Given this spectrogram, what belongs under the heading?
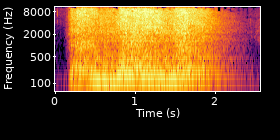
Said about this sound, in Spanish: es el coche más rápido y que mejor ruge de las ondas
